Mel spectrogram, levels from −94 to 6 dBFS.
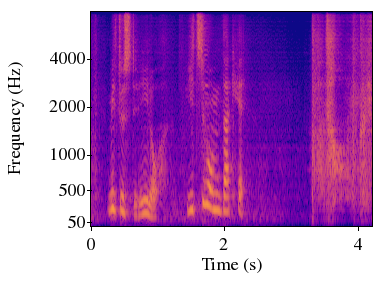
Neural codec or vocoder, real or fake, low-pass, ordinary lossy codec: codec, 16 kHz, 0.3 kbps, FocalCodec; fake; none; none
